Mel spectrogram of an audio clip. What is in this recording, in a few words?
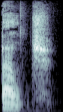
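"belch", British English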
